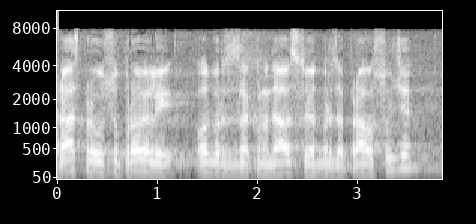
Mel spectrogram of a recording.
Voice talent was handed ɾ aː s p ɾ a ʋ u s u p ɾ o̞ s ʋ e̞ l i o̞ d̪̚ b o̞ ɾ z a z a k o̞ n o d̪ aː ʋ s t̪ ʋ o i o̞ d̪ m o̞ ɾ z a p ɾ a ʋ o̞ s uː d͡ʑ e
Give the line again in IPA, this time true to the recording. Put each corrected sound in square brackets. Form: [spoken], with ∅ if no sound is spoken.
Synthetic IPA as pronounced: ɾ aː s p ɾ a ʋ u s u p ɾ o̞ [∅] ʋ e̞ l i o̞ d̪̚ b o̞ ɾ z a z a k o̞ n o d̪ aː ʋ s t̪ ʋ o i o̞ d̪ [b] o̞ ɾ z a p ɾ a ʋ o̞ s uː d͡ʑ e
